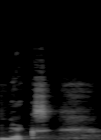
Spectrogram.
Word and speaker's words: Mx: On a different topic, and this is with respect to the use of the gender-neutral title or honorific MX, which I believe is pronounced mix.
